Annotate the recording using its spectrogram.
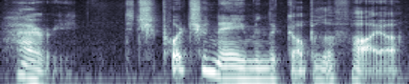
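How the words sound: The question is asked in a calm voice.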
